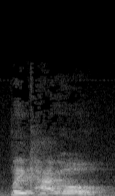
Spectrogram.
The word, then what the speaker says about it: Cagole: I'm gonna be doing a full unboxing of the super trendy Balenciaga, I think it's pronounced the Cagole.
